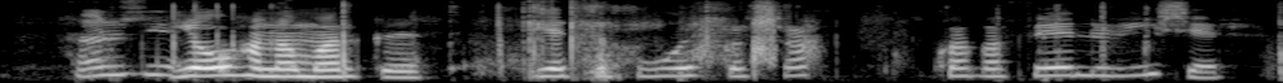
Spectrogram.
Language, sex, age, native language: Icelandic, male, 18-19, Icelandic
